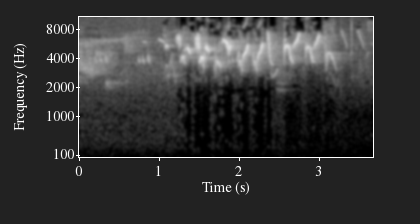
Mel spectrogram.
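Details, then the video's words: Singing birds: quiet high twittering swells into a lively, loud string of quick, sharp chirps and buzzy trills, then tails off. "Birds singing"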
